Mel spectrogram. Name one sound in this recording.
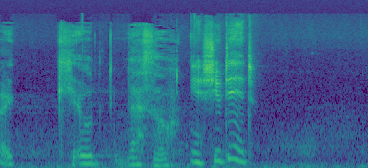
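A young woman talks with animation close to a microphone.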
